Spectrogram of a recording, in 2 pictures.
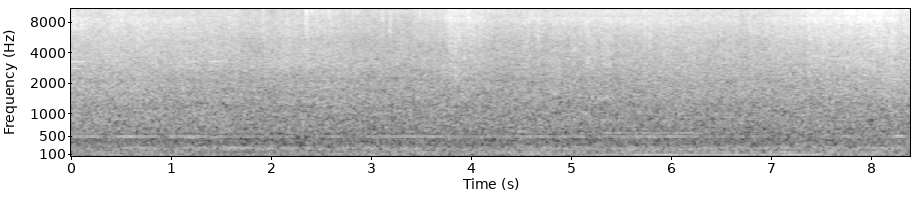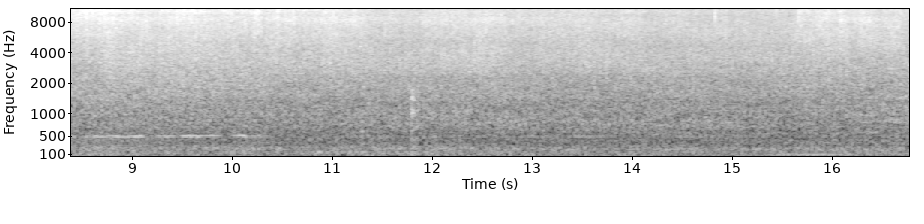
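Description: Steady rain falling on a city street, an even hiss, with a low hum of road traffic that swells briefly about six seconds in.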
